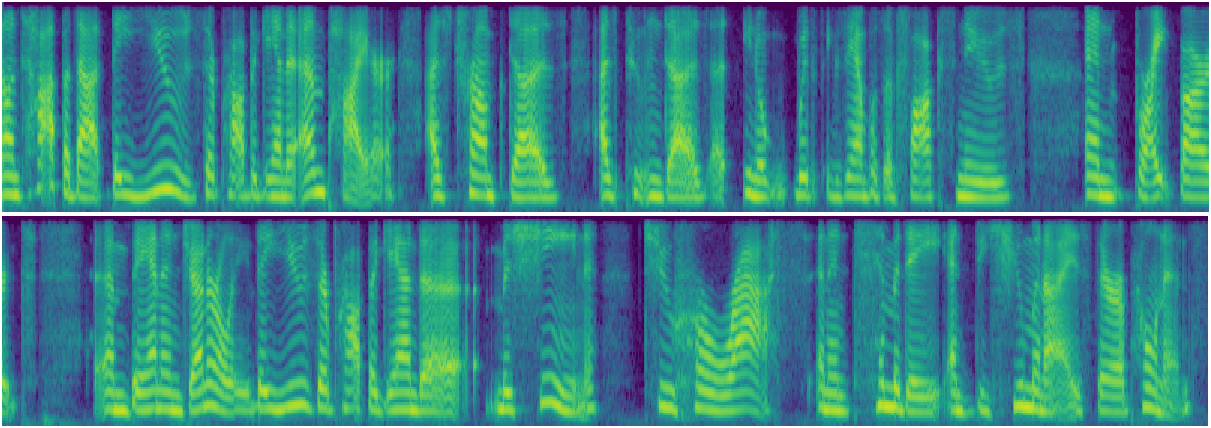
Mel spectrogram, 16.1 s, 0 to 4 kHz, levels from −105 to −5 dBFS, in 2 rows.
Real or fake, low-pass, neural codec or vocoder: real; 3.6 kHz; none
